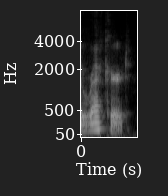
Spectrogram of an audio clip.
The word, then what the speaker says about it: record: So what we're going to do is we're going to say, okay, record, record. The biggest stress is on the beginning here.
